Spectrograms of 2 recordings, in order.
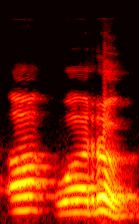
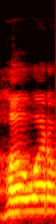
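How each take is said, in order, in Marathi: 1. शब्द स्वराच्या आवाजाने सुरू होतो. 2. शब्द h आवाजाने सुरू होतो. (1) "अवर असं वाचत असत्या" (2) "याला ह वर वाचत नसता"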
